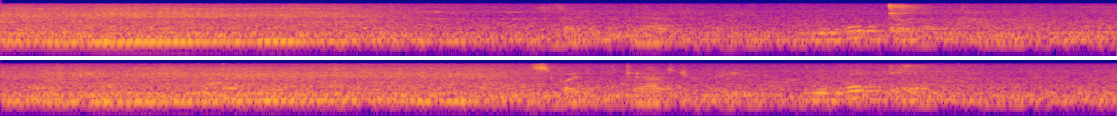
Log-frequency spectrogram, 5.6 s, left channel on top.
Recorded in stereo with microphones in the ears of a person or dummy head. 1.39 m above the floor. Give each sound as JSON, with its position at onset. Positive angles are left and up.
{"t": 2.6, "sound": "a man speaking", "side_deg": -55, "distance_m": 5.0}
{"t": 4.4, "sound": "a cowbell", "side_deg": 60, "distance_m": 6.5}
